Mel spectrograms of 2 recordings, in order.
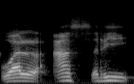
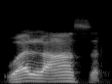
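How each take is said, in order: First: The word ends with an i vowel after r. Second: The word ends on a light r with no vowel. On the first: The speaker calls it wrong. "juga tidak dibaca wal asri. Salah" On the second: The speaker calls it right. "tambah er dikit"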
